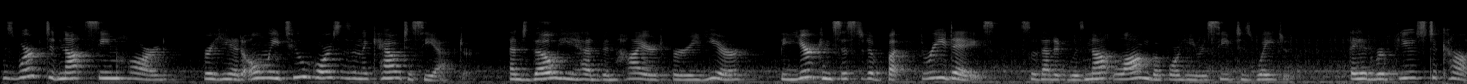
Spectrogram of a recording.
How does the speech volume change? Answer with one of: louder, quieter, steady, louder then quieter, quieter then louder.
steady.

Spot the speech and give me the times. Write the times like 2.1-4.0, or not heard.
0.0-14.6.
